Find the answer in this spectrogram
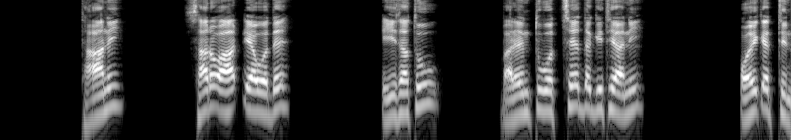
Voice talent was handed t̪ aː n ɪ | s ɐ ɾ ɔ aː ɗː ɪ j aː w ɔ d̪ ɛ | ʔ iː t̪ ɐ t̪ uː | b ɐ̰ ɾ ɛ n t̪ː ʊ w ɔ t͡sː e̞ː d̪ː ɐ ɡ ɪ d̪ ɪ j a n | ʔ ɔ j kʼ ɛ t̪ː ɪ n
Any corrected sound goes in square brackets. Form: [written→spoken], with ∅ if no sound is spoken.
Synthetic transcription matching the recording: t̪ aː n ɪ | s ɐ ɾ ɔ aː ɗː ɪ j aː w ɔ d̪ ɛ | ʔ iː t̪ ɐ t̪ uː | b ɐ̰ ɾ ɛ n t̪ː ʊ w ɔ t͡sː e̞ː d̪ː ɐ ɡ ɪ [d̪→t̪] ɪ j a n | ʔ ɔ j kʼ ɛ t̪ː ɪ n

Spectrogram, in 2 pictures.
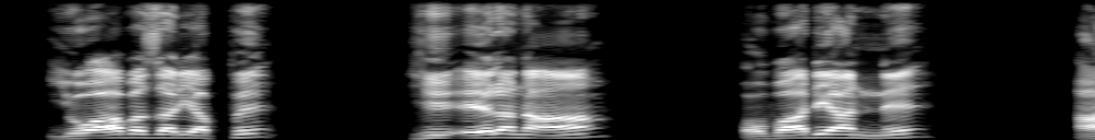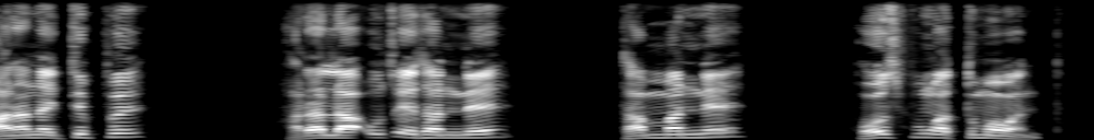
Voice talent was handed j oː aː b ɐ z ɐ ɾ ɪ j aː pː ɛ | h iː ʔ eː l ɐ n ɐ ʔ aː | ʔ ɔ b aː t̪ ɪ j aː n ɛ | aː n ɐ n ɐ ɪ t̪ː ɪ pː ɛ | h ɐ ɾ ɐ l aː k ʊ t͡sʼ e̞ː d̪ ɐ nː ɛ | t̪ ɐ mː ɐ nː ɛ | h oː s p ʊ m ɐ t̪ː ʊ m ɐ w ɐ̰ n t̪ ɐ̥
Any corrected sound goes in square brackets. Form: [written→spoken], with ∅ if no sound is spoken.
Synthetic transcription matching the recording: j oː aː b ɐ z ɐ ɾ ɪ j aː pː ɛ | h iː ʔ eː l ɐ n ɐ ʔ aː | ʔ ɔ b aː [t̪→d̪] ɪ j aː [n→nː] ɛ | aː n ɐ n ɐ ɪ t̪ː ɪ pː ɛ | h ɐ ɾ ɐ l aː [k→ʔ] ʊ t͡sʼ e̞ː [d̪→t̪] ɐ nː ɛ | t̪ ɐ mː ɐ nː ɛ | h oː s p ʊ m ɐ t̪ː ʊ m ɐ w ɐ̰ n t̪ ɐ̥

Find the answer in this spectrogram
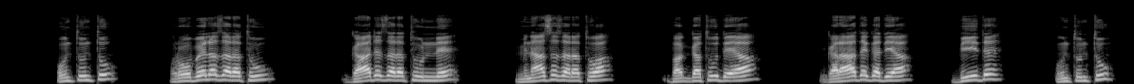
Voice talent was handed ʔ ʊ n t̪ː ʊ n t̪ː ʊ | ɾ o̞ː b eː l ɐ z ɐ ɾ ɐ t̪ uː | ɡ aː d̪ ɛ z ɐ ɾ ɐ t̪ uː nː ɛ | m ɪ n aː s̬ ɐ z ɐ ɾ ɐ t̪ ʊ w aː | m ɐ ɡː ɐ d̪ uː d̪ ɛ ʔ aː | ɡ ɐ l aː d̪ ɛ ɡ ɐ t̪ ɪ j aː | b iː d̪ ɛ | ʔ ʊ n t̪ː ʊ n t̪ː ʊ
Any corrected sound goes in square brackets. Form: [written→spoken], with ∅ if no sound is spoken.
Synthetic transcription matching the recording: ʔ ʊ n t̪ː ʊ n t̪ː ʊ | ɾ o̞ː b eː l ɐ z ɐ ɾ ɐ t̪ uː | ɡ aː d̪ ɛ z ɐ ɾ ɐ t̪ uː nː ɛ | m ɪ n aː s̬ ɐ z ɐ ɾ ɐ t̪ ʊ w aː | [m→b] ɐ ɡː ɐ [d̪→t̪] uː d̪ ɛ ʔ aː | ɡ ɐ l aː d̪ ɛ ɡ ɐ [t̪→d̪] ɪ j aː | b iː d̪ ɛ | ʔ ʊ n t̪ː ʊ n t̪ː ʊ

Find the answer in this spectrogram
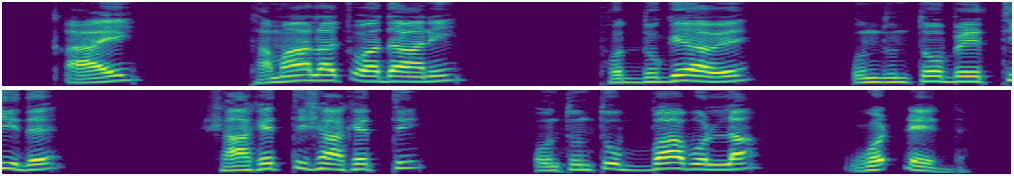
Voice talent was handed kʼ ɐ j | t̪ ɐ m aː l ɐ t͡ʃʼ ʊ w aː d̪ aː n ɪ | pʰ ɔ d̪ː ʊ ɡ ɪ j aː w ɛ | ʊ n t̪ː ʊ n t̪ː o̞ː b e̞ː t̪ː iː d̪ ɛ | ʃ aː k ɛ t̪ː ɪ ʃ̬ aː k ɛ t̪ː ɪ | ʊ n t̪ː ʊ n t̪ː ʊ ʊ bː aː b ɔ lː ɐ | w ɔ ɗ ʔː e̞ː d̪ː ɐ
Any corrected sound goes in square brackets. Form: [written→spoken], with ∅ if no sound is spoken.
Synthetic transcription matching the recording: kʼ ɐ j | t̪ ɐ m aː l ɐ t͡ʃʼ ʊ w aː d̪ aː n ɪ | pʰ ɔ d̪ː ʊ ɡ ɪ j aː w ɛ | ʊ n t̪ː ʊ n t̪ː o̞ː b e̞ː t̪ː iː d̪ ɛ | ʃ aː k ɛ t̪ː ɪ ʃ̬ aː k ɛ t̪ː ɪ | ʊ n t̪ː ʊ n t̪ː ʊ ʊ bː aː b ɔ lː ɐ | w ɔ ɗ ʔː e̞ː d̪ː ɐ

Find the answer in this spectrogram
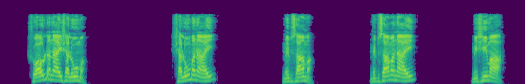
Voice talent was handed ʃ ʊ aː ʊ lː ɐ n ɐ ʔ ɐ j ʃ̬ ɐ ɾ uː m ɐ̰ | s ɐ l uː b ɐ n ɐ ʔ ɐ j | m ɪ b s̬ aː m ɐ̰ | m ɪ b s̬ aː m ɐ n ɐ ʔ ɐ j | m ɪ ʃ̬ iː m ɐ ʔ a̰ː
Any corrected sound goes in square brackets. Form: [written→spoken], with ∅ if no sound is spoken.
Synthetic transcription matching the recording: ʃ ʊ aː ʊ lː ɐ n ɐ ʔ ɐ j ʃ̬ ɐ [ɾ→l] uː m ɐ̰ | [s→ʃ] ɐ l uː [b→m] ɐ n ɐ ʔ ɐ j | m ɪ b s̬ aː m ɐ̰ | m ɪ b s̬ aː m ɐ n ɐ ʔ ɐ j | m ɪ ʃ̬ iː m ɐ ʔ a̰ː

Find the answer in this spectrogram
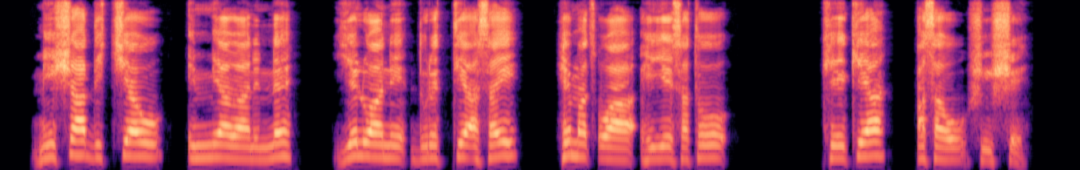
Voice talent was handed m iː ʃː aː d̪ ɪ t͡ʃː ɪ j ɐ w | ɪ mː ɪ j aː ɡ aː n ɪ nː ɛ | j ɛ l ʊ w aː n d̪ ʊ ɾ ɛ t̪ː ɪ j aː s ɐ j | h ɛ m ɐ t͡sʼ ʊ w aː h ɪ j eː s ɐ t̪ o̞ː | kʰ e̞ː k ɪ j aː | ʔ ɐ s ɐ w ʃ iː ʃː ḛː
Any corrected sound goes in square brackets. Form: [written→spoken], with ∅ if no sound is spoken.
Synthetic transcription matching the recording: m iː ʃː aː d̪ ɪ t͡ʃː ɪ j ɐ w | ɪ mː ɪ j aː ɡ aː n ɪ nː ɛ | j ɛ l ʊ w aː n d̪ ʊ ɾ ɛ t̪ː ɪ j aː s ɐ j | h ɛ m ɐ t͡sʼ ʊ w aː h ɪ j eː s ɐ t̪ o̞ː | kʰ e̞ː k ɪ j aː | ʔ ɐ s ɐ w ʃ iː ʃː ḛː

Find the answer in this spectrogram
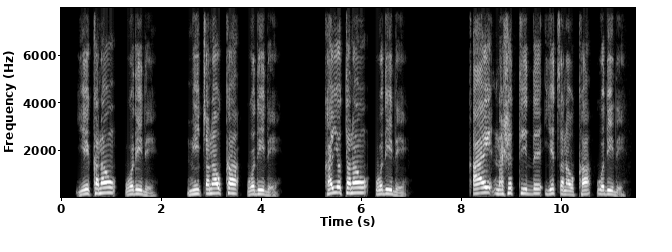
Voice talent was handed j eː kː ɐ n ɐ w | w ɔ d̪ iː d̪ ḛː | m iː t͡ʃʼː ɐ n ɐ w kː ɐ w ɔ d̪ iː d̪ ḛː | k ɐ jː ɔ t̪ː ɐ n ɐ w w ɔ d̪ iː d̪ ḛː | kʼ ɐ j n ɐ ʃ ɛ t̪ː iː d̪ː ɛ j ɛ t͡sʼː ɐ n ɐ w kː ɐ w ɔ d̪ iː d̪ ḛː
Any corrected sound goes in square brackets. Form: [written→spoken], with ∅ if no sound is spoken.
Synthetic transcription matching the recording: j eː kː ɐ n ɐ w | w ɔ d̪ iː d̪ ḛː | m iː t͡ʃʼː ɐ n ɐ w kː ɐ w ɔ d̪ iː d̪ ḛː | k ɐ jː ɔ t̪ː ɐ n ɐ w w ɔ d̪ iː d̪ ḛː | kʼ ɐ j n ɐ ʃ ɛ t̪ː iː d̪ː ɛ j ɛ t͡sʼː ɐ n ɐ w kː ɐ w ɔ d̪ iː d̪ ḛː

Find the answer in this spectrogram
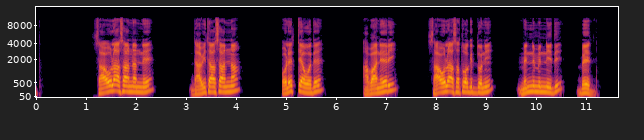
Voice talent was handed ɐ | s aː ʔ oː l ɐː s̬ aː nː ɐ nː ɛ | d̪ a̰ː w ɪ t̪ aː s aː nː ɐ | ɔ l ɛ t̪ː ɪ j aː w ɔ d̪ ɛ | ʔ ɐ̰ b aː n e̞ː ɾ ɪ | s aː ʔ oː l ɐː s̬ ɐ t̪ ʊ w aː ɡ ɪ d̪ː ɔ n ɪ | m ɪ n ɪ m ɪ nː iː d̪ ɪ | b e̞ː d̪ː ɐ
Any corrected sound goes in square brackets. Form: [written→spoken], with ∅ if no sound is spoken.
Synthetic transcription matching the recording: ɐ | s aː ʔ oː l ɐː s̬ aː nː ɐ nː ɛ | d̪ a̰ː w ɪ t̪ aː s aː nː ɐ | ɔ l ɛ t̪ː ɪ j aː w ɔ d̪ ɛ | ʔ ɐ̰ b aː n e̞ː ɾ ɪ | s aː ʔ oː l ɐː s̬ ɐ t̪ ʊ w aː ɡ ɪ d̪ː ɔ n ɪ | m ɪ [n→nː] ɪ m ɪ nː iː d̪ ɪ | b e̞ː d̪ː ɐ

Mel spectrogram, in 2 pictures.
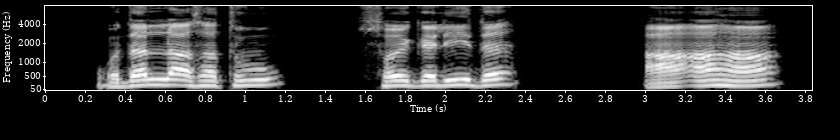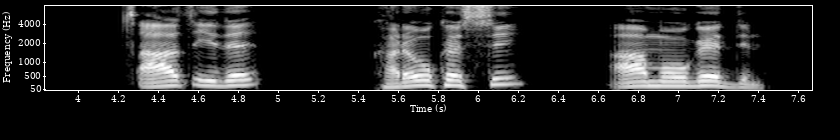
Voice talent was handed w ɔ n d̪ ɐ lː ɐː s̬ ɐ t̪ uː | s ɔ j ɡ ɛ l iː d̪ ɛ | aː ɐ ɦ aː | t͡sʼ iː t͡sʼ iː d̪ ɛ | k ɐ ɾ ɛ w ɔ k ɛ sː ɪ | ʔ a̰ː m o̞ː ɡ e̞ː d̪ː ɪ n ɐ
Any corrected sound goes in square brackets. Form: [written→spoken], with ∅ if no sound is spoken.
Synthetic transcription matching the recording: w ɔ [n→∅] d̪ ɐ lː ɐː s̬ ɐ t̪ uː | s ɔ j ɡ ɛ l iː d̪ ɛ | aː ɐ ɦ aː | t͡sʼ [iː→aː] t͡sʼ iː d̪ ɛ | k ɐ ɾ ɛ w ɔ k ɛ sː ɪ | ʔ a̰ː m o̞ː ɡ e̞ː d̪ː ɪ n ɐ

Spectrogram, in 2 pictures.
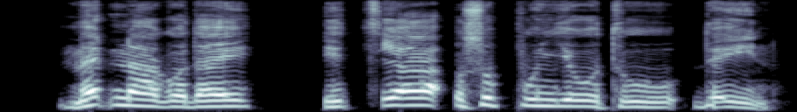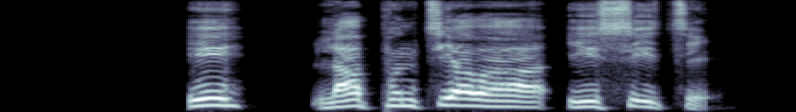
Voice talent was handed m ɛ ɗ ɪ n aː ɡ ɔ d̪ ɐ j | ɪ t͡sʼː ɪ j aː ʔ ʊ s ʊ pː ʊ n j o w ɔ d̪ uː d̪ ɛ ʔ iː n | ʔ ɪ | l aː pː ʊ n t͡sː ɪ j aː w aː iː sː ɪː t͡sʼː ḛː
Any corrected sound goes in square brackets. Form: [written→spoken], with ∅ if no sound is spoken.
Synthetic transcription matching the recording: m ɛ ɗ ɪ n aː ɡ ɔ d̪ ɐ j | ɪ t͡sʼː ɪ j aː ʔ ʊ s ʊ pː ʊ n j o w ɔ [d̪→t̪] uː d̪ ɛ ʔ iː n | ʔ ɪ | l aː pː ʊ n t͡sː ɪ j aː w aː iː sː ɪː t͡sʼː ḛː

